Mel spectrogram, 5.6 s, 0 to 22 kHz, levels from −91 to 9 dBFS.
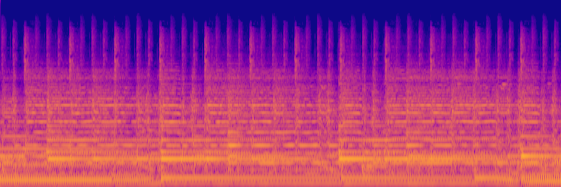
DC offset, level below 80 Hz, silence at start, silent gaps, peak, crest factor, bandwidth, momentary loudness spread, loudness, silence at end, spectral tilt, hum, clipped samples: under 0.1%; -34 dBFS; 0 s; none; -4 dBFS; 14 dB; 13.5 kHz; 3 LU; -17 LUFS; 0 s; -5 dB/octave; none; under 0.1%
